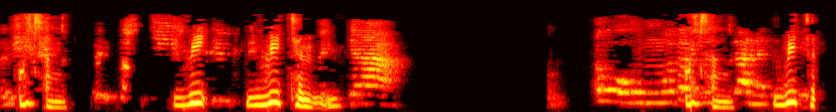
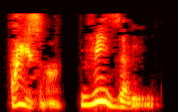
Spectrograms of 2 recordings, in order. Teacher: written, written, written 是短元音后面这个 reason, reason, reason 后面加了个长元音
